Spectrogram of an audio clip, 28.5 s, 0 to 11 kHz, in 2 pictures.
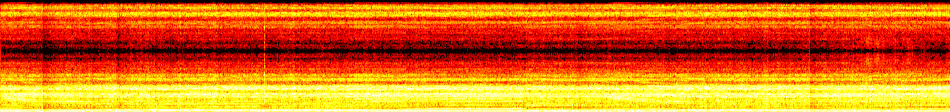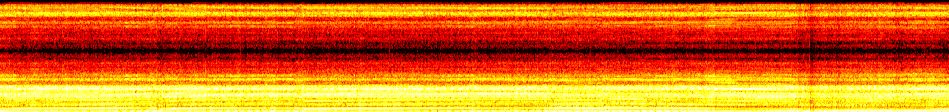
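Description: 1988 Honda CBR400RR's inline-four engine at racing revs, heard from on board the bike. The pitch drops away and climbs back several times as the rider slows for corners and accelerates out of them, with small steps at the gear changes.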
